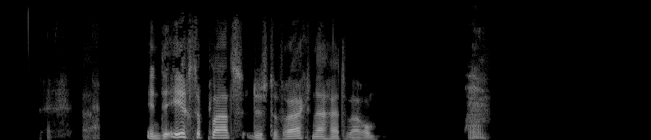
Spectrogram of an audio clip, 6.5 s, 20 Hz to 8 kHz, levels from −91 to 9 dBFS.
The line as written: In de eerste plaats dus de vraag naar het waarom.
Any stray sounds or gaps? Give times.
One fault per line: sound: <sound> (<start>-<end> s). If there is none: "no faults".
sound: laugh (0.8-1.0 s)
sound: throat clearing (4.6-4.9 s)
